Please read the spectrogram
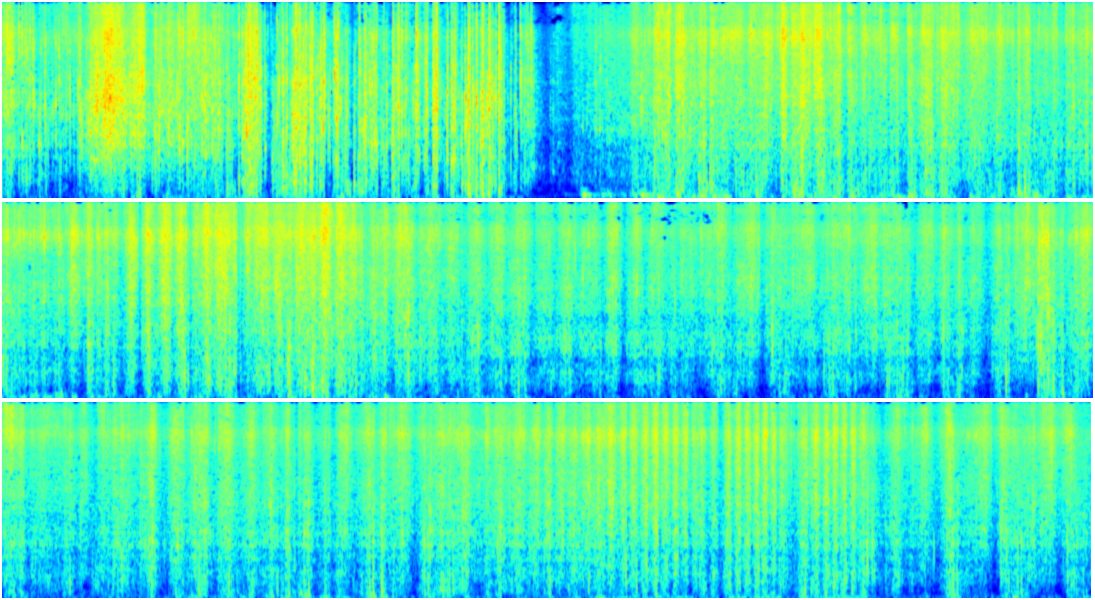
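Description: Plastic packaging crinkled and crushed by hand right against the microphone, making a dense, fast crackle of many small pops. It drops away briefly about five seconds in. After that a balled-up wad of clear plastic wrap is squeezed and kneaded.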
